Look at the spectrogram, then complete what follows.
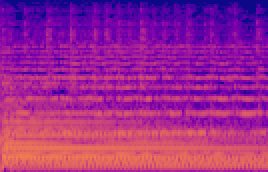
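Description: Background music: a soft, sustained instrumental chord that begins right at the start and is held steadily.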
